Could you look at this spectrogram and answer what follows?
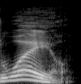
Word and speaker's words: well: It's just well. Well, that's it. But in the south, that word becomes whale. Whale. I E uh whale. One syllable. Three distinct vowel movements.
